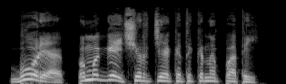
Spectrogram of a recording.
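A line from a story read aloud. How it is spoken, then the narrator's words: Growling shout. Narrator (Russian): Рычал впереди усатый и плечистый полицейский, обращаясь к худощавому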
